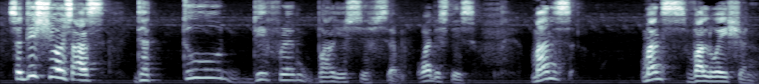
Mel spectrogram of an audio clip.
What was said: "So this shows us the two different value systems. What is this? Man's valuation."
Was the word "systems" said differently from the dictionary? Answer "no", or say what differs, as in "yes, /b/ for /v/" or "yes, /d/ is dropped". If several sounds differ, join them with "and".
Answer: yes, /z/ is dropped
